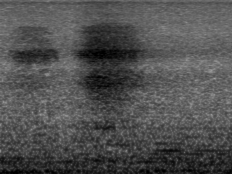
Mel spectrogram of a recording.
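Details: Normal breath sounds auscultated over the lungs of a school-age girl inhaling and exhaling through her nose on instruction: a single soft, airy breath over a low steady rumble.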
